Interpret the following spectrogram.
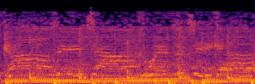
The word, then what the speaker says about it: ADIKA: It's Coffee Talk with ADIKA. Nothing rhymes with that but chicken tikka.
